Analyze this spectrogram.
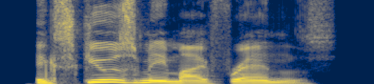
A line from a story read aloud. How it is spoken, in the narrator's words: called out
